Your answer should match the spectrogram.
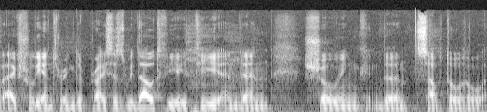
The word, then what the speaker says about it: VAT: you will see that if you pronounce it as one word it sounds like what because that's usually what your reaction is when you start exploring vat it's usually pretty hard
